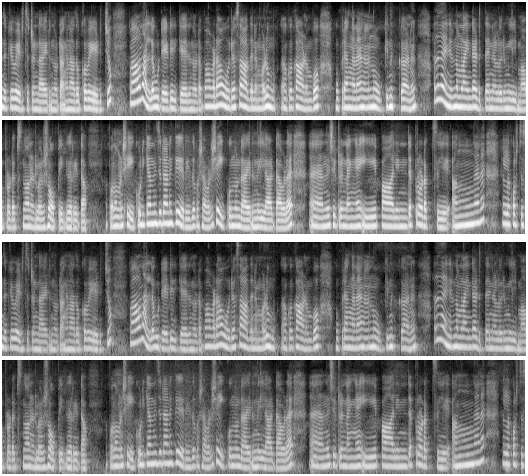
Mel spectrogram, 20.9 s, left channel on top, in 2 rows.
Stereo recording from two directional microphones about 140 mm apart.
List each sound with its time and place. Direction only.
0.0 s speech: 40° left (ahead or behind)
7.7 s speech: 45° left (ahead or behind)
16.6 s speech: 45° left (ahead or behind)
16.9 s a woman's voice: 30° left (ahead or behind)
19.6 s speech: 15° left (ahead or behind)
19.9 s speech: 35° left (ahead or behind)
